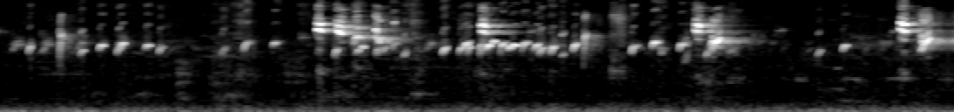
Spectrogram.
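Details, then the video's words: Goldfinch opening with a string of evenly spaced soft chips, then bursting into a dense, tinkling, buzzy warble. The song fades and resumes. "Amplifying the Goldfinch's Voice"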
